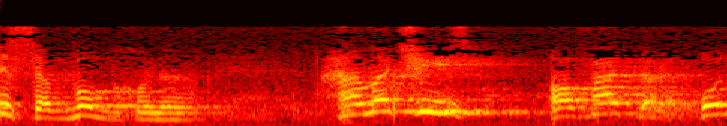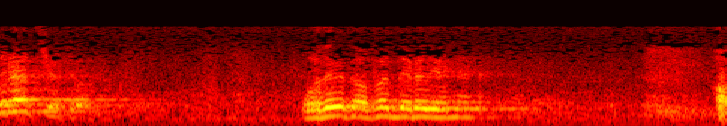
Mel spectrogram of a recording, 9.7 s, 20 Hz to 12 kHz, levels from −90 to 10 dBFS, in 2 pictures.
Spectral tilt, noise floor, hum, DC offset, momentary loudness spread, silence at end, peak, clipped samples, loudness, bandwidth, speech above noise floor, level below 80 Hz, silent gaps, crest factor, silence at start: -6 dB/octave; -47 dBFS; none; under 0.1%; 21 LU; 0 s; -8 dBFS; under 0.1%; -23 LUFS; 6.6 kHz; 26 dB; -62 dBFS; none; 16 dB; 0 s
